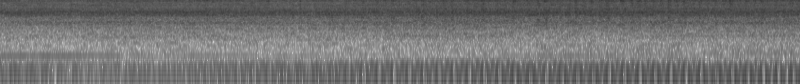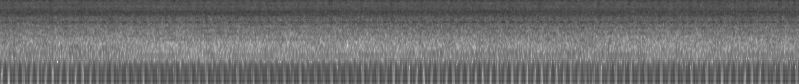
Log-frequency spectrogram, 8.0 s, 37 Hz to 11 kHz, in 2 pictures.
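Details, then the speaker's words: 1979 Porsche 924 restart during meltdown test, past 10 minutes: idle starts slightly rough, firms up and smooths within seconds; healthy idle. "Yeah, but it moves out now. Like it takes a while for it to, oh yeah, there it's just starting to smooth out right"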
